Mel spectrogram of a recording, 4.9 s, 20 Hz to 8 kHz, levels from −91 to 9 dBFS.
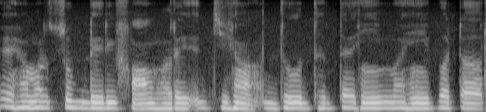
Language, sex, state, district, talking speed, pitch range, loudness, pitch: Chhattisgarhi, male, Chhattisgarh, Rajnandgaon, 150 wpm, 135-150 Hz, -16 LUFS, 145 Hz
